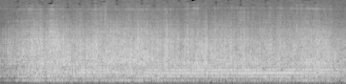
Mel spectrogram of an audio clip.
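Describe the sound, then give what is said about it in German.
A frigate's ship-borne helicopter appears overhead and heads for a supply ship to set down soldiers on its helicopter deck; its rotor and engine form a loud, continuous roar with a low throbbing hum that swells in at the start and holds constant, with no voices. “Wie aus dem Nichts taucht ein Bordhubschrauber einer der Fregatten am Himmel auf, nimmt Kurs auf das Versorgungsschiff und setzt auf dessen Hubschrauberdeck in Sekundenschnelle eine Gruppe bedrohlich aussehender Soldaten ab.”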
